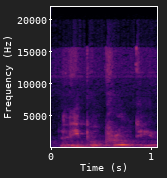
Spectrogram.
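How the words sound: It is said with a German pronunciation. The speaker calls it wrong. "so engraved in my head from my German uh, background"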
